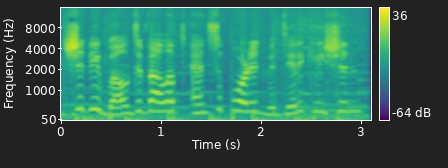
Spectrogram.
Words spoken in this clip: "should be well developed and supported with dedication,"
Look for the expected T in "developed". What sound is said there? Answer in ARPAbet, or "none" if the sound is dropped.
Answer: T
